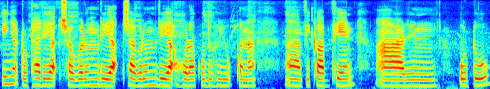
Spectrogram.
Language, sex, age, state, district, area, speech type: Santali, female, 18-30, West Bengal, Purulia, rural, spontaneous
